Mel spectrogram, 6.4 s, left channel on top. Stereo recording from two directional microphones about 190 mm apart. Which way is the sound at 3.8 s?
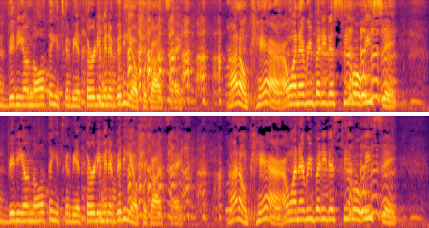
5° left (ahead or behind).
